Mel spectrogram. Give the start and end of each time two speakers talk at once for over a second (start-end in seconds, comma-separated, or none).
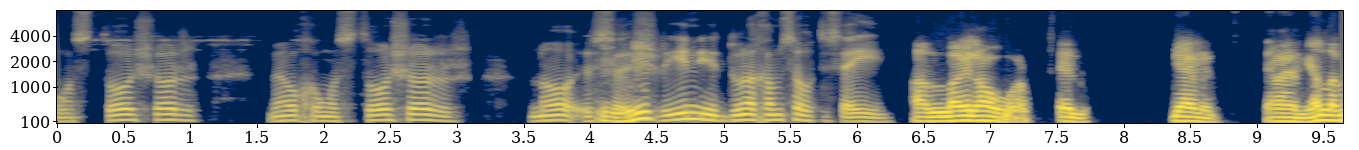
none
